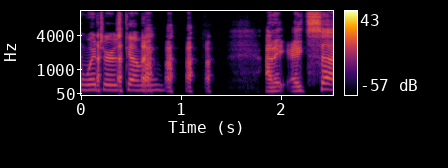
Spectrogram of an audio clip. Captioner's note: laughing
